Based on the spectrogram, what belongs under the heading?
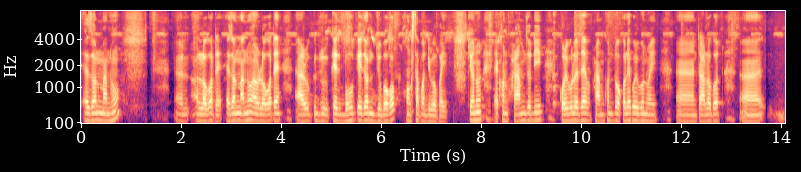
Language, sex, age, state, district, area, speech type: Assamese, male, 30-45, Assam, Charaideo, rural, spontaneous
